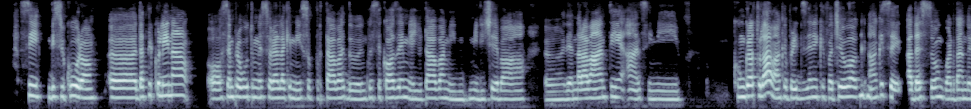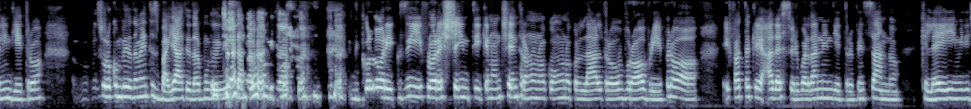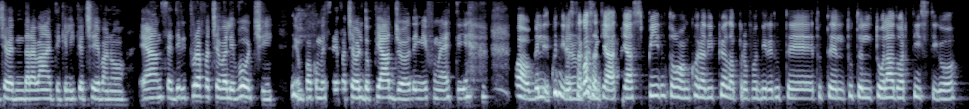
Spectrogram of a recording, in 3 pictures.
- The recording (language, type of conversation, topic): Italian, podcast, Come affronti il blocco creativo?
- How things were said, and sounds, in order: other background noise; laughing while speaking: "anatomico"; chuckle; chuckle; unintelligible speech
